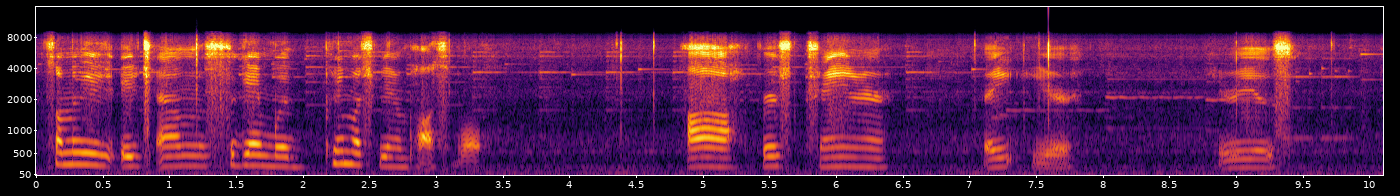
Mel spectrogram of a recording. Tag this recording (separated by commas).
Music, Speech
